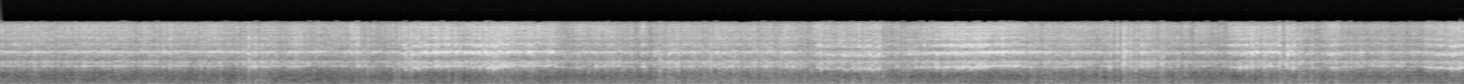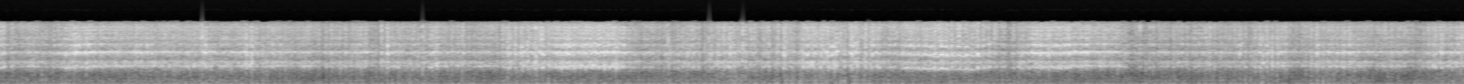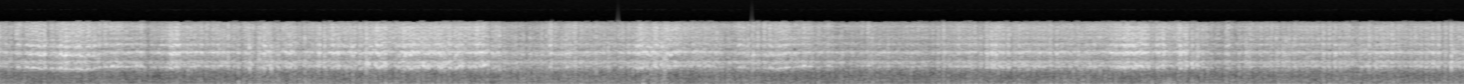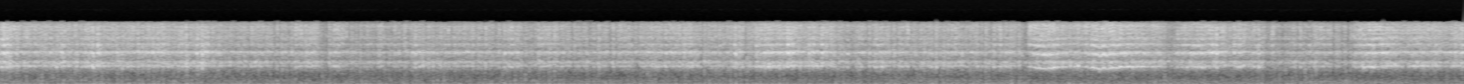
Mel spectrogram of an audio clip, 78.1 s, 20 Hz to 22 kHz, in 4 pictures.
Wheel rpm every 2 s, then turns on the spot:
230, 230, 230, 230, 230, 230, 220, 230, 230, 230, 230, 230, 240, 220, 220, 230, 220, 230, 230, 230, 220, 230, 210, 220, 220, 230, 230, 230, 230, 240, 240, 230, 230, 230, 230, 230, 230, 230, 230.
none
